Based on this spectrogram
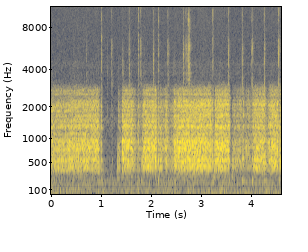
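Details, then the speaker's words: Kenwood TS-130S ham transceiver with a loose, noisy band switch: steady receiver hiss cuts out and returns in short gaps; the switch isn't detenting, wafers are likely misaligned and rods loose, needing tightening and contact cleaning; intermittent signal dropout. "can hear that that bands which is it is I can feel it's not D tenting right on the band and it's cutting in and out so definitely some of the wafers are out of alignment in there and the rods are probably loose"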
